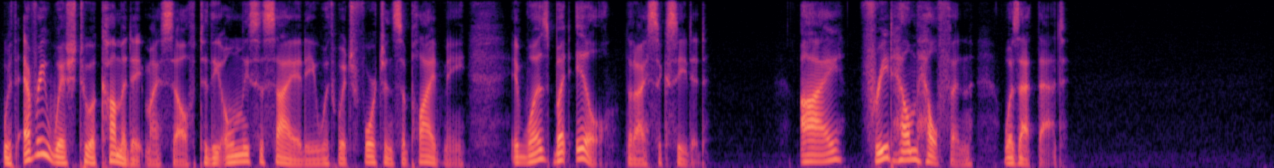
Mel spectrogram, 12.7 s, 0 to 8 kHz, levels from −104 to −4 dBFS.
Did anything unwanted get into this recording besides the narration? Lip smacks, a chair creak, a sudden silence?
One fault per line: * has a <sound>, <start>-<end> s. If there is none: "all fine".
all fine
